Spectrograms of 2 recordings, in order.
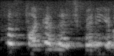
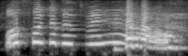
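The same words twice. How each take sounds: First: Put-on high, soft little old woman voice; faint old lady whisper. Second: Put-on high, slow little old woman voice; quavery old lady voice; very old faint voice. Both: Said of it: "We're gonna talk like little old women".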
